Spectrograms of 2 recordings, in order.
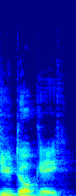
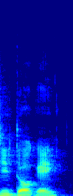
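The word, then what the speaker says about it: Udogie: about Destiny you doggy because you're not doggy it's you doggy it's 100 how you say it's your doggy chat let me know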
